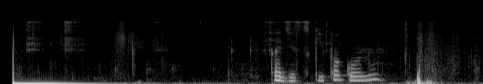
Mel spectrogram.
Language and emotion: Russian, neutral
